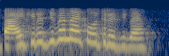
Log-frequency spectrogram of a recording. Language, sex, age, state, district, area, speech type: Odia, female, 60+, Odisha, Jharsuguda, rural, conversation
